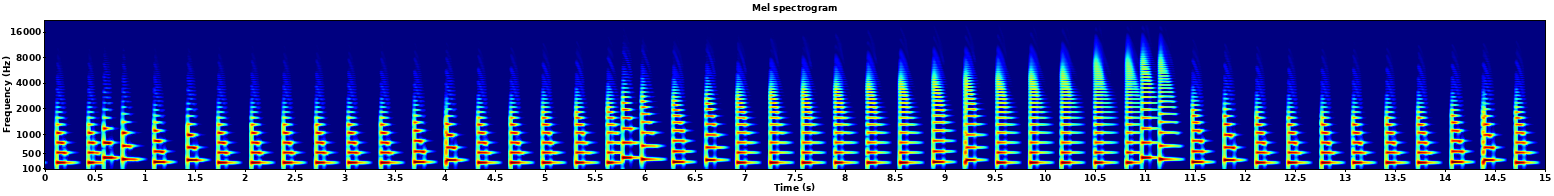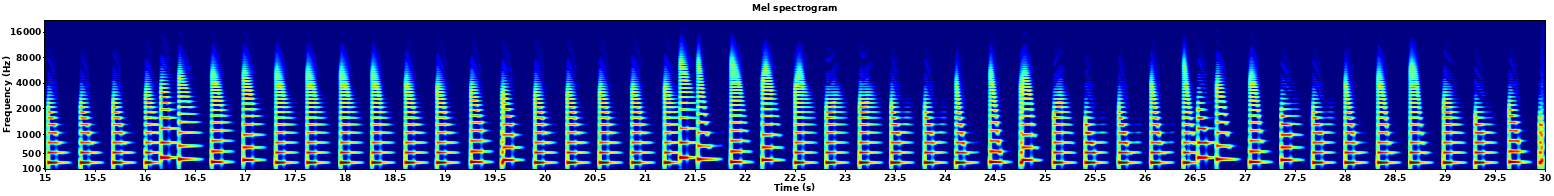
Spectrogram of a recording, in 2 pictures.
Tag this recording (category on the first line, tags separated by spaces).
Music > Solo instrument
hardware 303 Recording Acid techno TB-03 electronic house Roland synth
